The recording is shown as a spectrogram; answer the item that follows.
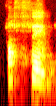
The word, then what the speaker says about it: אפל: הראי, the mirror, afel is the one that's dark, right? Rhymes with agartel.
